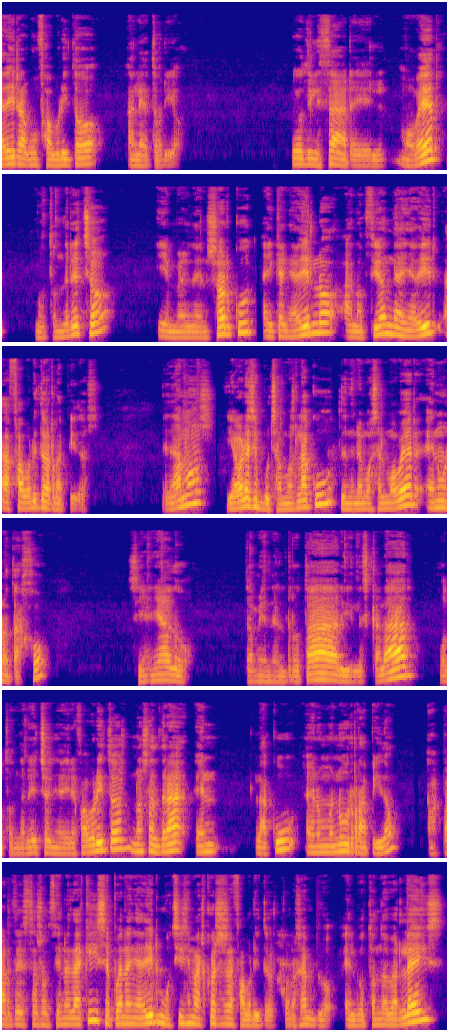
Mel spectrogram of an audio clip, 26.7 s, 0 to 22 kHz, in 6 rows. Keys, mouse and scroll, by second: 4.8 right click, 11.0 right click, 11.5 q, 14.8 right click, 16.7 right click, 18.8 q, 26.3 right click.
